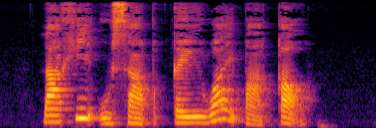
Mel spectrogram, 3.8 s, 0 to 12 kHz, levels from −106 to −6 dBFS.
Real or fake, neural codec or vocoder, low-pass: real; none; 10.8 kHz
